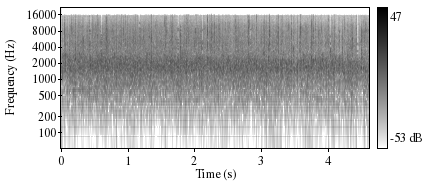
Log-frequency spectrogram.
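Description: Steady, dense audience applause fills a dance competition show hall, loud and continuous without a break.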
